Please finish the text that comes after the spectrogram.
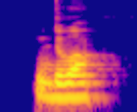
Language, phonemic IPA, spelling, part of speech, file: Moroccan Arabic, /dwa/, دوى, verb, LL-Q56426 (ary)-دوى.wav
- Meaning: to talk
